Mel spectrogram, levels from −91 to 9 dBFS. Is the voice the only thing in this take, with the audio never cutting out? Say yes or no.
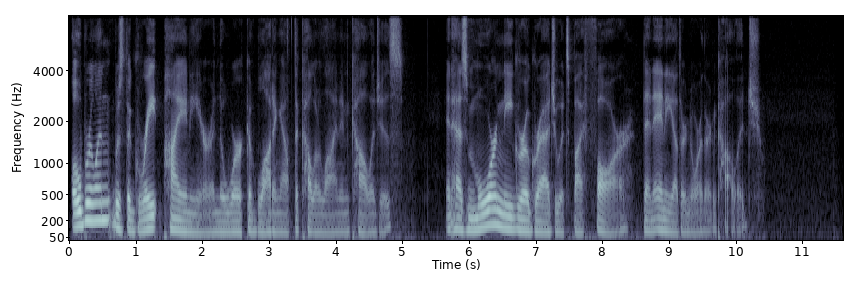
yes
